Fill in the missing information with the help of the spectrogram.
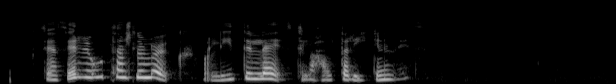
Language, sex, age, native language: Icelandic, female, 30-39, Icelandic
